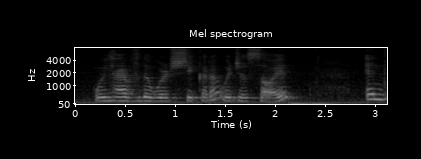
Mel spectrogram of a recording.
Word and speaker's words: xícara: A xícara, xícara. And in that word, we have the pronunciation of the X as the first letter of the word.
